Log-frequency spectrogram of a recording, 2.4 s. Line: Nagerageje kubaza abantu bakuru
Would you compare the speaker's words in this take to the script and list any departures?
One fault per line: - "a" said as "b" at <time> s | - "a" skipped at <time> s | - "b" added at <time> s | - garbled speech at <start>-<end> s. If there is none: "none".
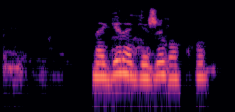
- "kubaza abantu" skipped at 1.6 s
